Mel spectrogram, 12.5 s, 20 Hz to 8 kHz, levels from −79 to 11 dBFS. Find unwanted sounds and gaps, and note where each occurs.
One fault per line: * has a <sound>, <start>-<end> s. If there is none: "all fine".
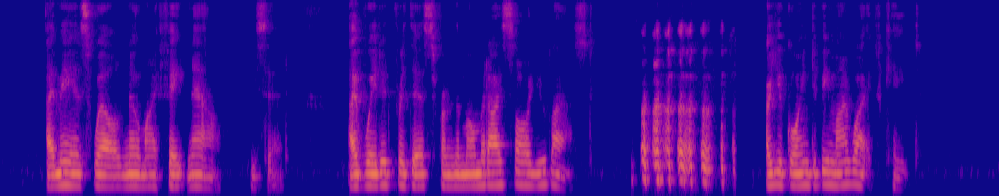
* has a laugh, 7.9-9.2 s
